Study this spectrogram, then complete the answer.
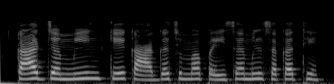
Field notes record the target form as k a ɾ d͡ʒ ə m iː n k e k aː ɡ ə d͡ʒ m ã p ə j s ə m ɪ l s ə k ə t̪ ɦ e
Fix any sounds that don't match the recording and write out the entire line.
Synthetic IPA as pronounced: k a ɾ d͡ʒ ə m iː n k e k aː ɡ ə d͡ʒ m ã p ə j s a m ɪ l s ə k ə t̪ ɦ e

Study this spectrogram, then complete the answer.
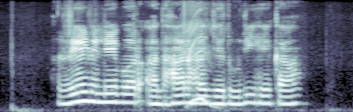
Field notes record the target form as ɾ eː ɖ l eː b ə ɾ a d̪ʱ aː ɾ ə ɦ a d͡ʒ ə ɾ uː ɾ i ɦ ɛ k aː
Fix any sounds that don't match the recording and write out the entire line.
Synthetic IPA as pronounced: ɾ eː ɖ l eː b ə ɾ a d̪ʱ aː ɾ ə ɦ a d͡ʒ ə ɾ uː ɾ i ɦ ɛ k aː

